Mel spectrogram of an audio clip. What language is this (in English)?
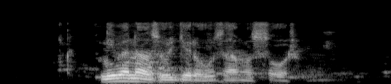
Kinyarwanda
